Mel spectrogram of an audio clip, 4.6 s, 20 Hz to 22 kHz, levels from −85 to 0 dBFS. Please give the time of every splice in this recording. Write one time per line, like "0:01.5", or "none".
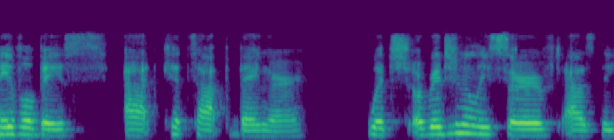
none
